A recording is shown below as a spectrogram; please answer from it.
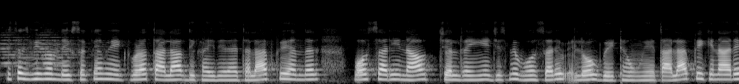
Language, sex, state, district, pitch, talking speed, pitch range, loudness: Hindi, female, Uttar Pradesh, Varanasi, 225 Hz, 285 wpm, 210-235 Hz, -16 LUFS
